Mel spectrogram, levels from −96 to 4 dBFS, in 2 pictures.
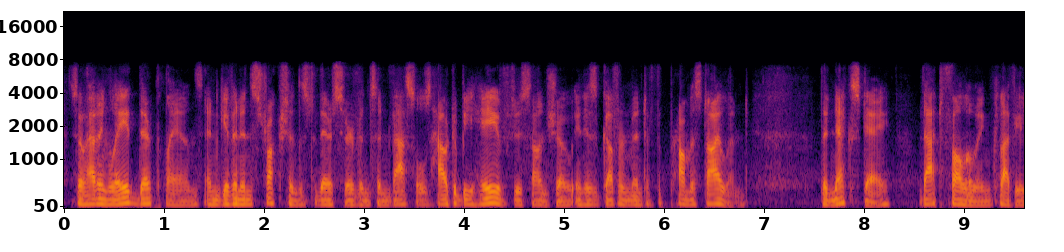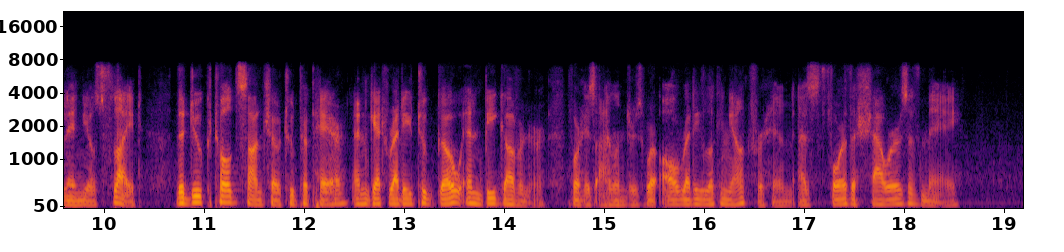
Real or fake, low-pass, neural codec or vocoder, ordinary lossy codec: fake; 7.2 kHz; vocoder, 44.1 kHz, 128 mel bands, Pupu-Vocoder; Opus, 16 kbps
